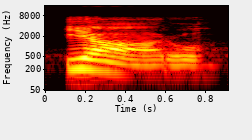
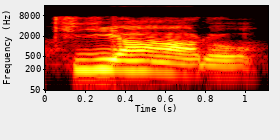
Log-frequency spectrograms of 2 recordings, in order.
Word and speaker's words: chiaro: Notice that I-A, chiaro. It's a semi-vowel from the E position. No Y, chiaro, right? No, chiaro. No Y in between. Even though the IPA probably says is a Y, I believe, right?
